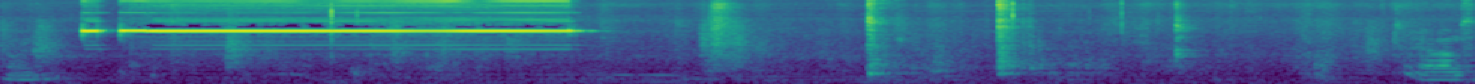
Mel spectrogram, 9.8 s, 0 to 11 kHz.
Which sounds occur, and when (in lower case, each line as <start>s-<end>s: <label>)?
0.0s-0.5s: male speech
0.0s-9.8s: mechanisms
0.5s-0.6s: fire alarm
0.8s-4.0s: fire alarm
1.5s-1.7s: generic impact sounds
2.5s-2.9s: generic impact sounds
3.3s-3.5s: generic impact sounds
4.6s-5.2s: generic impact sounds
5.7s-6.1s: generic impact sounds
6.6s-7.0s: generic impact sounds
7.2s-7.7s: surface contact
7.4s-7.5s: generic impact sounds
7.7s-8.0s: generic impact sounds
8.6s-9.0s: generic impact sounds
9.1s-9.3s: generic impact sounds
9.3s-9.8s: male speech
